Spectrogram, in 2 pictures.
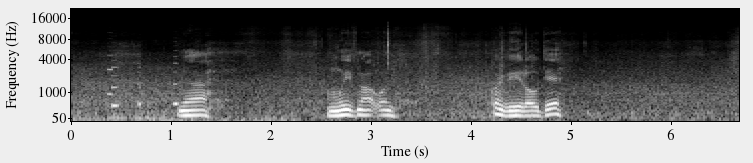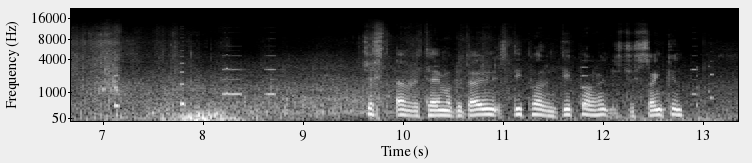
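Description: A metal detector gives warbling electronic tones as it sweeps over the ground.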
